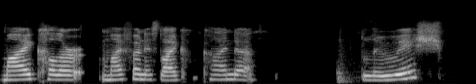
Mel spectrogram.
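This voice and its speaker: A woman's voice: a little high, flat delivery, slow, fairly bright tone, lo-fi sound. A woman chatting casually with a co-host about favorite songs, often giggling. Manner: giggly, breaks into singing lines. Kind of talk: casual fan chat.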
